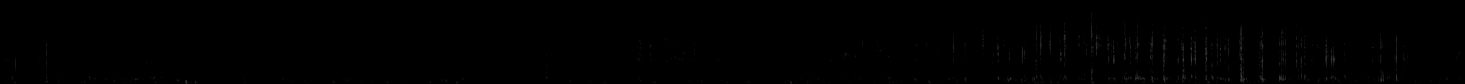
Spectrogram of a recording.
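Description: A pair of thin, vintage red perforated (ajour) leather driving gloves worn on both hands, with the gloved fingers and palms rubbing and squeezing against each other. Quiet, soft leather-on-leather rubbing builds into denser, louder bursts of bright creaks and squeaks in the second half.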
